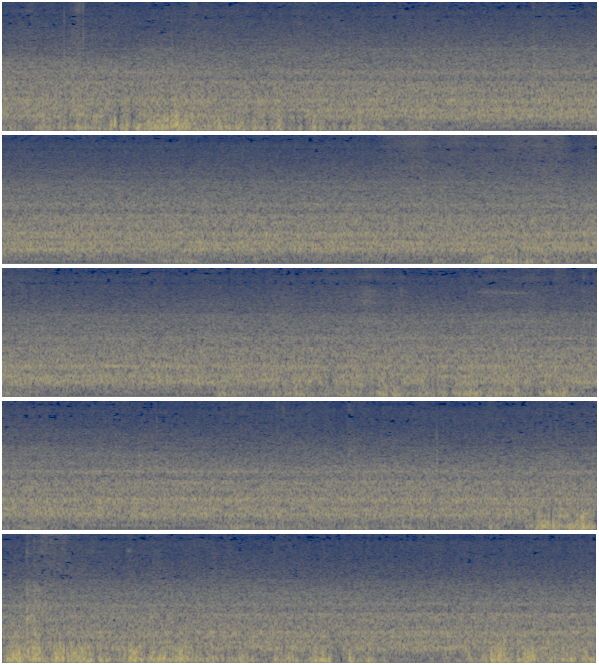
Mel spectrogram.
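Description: Electric fans whir and hum steadily.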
